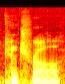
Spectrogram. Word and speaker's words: CTRL: Control, CTRL, like the key on a computer keyboard, and that album is from 2017.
